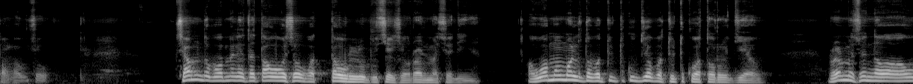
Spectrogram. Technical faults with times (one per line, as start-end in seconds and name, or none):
none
